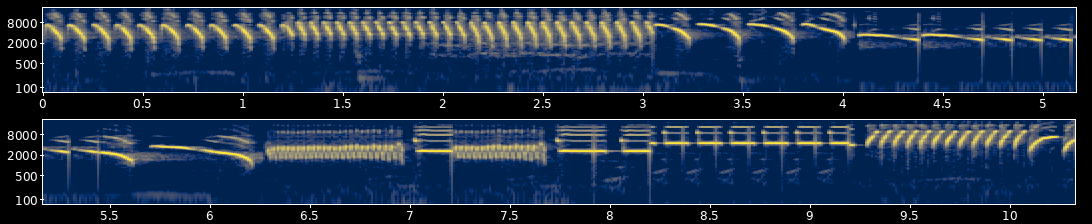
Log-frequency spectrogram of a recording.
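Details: Canary master song for training other birds: varied long sequence of rapid high trills, sweeping descending slurs, dense buzzy rolls and steady flat tones, closing with another fast trill.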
